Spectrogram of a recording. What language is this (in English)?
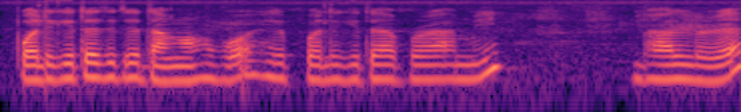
Assamese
